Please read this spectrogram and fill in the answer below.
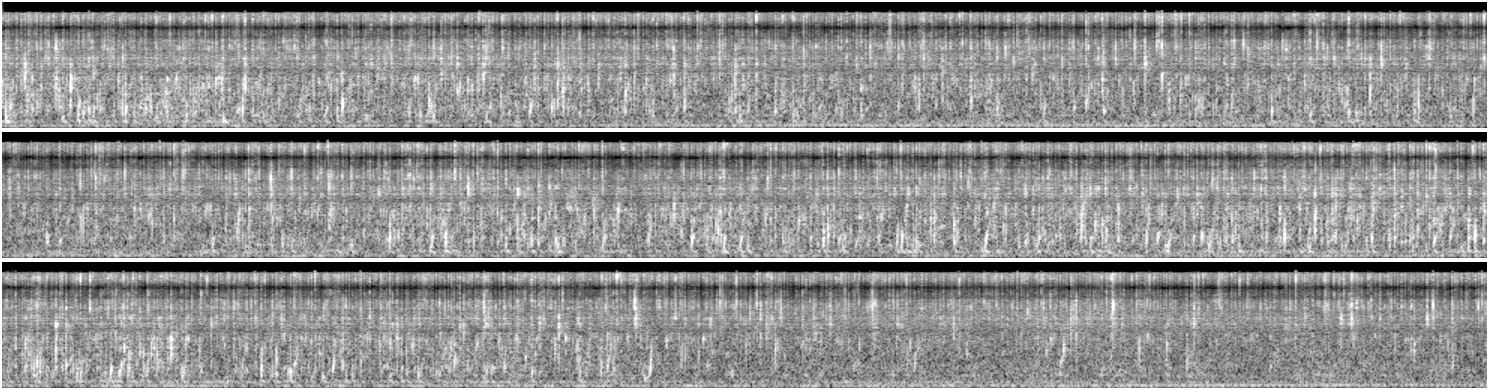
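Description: A steady stream of water splashing into a shallow muddy puddle: an even, unbroken rush made of many small splashes.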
